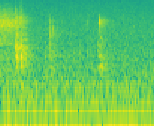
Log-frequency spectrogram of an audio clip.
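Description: A few faint, isolated clicks over quiet room tone, about one every half second to second.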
